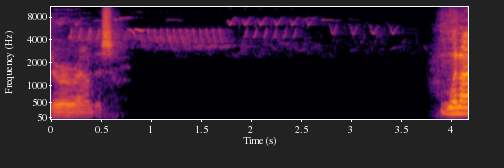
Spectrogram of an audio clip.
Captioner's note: birds chirping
